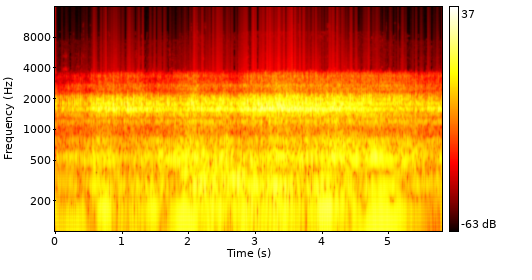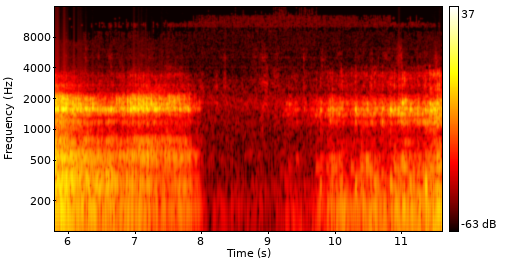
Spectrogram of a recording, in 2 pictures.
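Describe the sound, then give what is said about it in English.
A jeep engine rumbles and growls loudly for several seconds, then fades steadily as the vehicle drives off, dropping to silence before a softer engine-like hum returns. “Me and my pals are in a hurry. And thanks for the Jeep.”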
